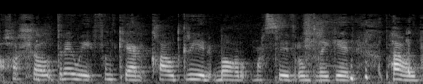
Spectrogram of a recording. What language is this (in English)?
Welsh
